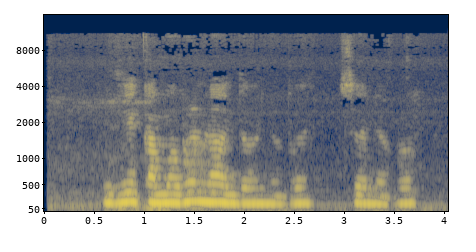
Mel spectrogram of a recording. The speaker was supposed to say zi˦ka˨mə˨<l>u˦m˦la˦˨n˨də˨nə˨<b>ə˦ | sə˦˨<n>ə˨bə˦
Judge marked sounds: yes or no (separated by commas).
no, yes, yes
